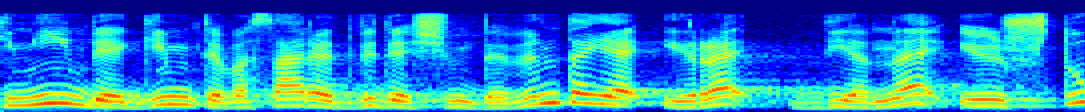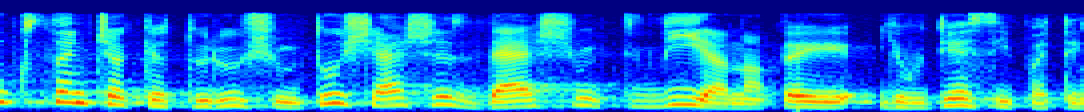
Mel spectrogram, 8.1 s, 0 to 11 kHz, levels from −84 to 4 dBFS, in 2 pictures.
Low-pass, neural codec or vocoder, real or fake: 7.2 kHz; none; real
